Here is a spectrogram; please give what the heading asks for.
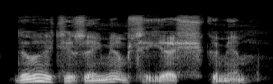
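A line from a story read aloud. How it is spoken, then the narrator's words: Tired. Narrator (Russian): устало сказал Карташ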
